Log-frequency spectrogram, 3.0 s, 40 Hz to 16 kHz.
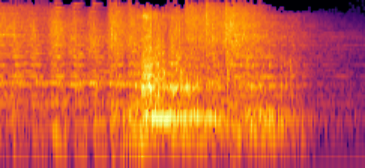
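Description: A single deep, rumbling big cat roar, loud, swells to a growling peak and then trails off, used as the station sound effect of radio station KHNC 1360 AM, the Roar of the Rockies. No voices accompany it.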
